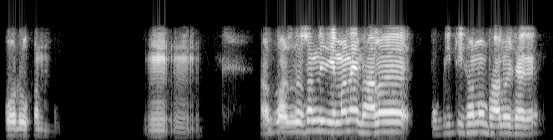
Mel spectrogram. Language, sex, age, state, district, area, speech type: Assamese, male, 45-60, Assam, Sivasagar, rural, conversation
